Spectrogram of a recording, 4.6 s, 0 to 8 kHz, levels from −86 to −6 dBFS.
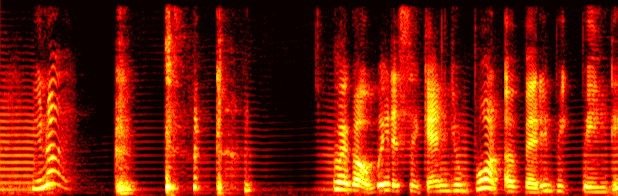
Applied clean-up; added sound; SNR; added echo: neural mask model RNNoise.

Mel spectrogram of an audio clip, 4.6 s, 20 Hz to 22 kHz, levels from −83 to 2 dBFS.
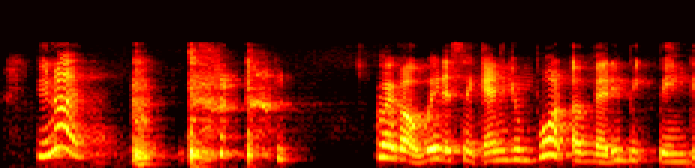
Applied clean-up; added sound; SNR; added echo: neural mask model Resemble Enhance denoiser.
